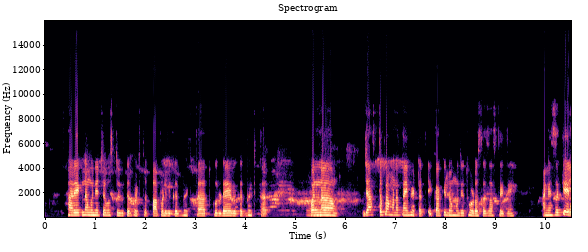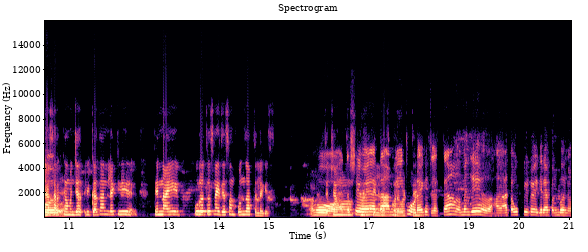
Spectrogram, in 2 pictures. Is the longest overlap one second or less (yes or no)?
no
